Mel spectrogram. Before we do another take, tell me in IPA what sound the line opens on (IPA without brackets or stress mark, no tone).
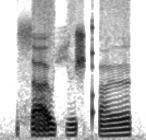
s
